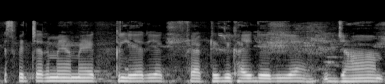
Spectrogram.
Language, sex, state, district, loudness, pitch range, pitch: Hindi, male, Chandigarh, Chandigarh, -14 LUFS, 145-155 Hz, 150 Hz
